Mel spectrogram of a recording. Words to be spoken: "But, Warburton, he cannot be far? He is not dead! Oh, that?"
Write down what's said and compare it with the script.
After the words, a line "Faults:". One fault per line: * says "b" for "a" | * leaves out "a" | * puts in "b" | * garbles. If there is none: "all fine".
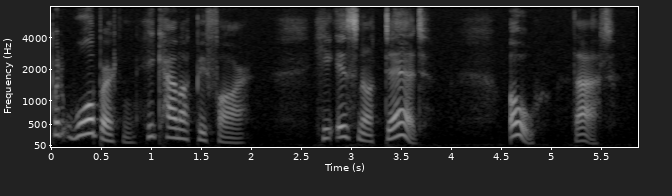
"But, Warburton, he cannot be far? He is not dead! Oh, that?"
Faults:
all fine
